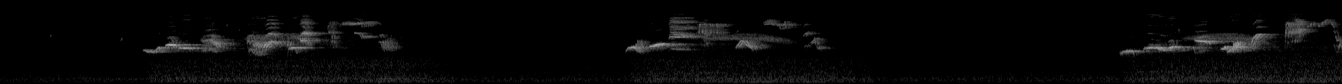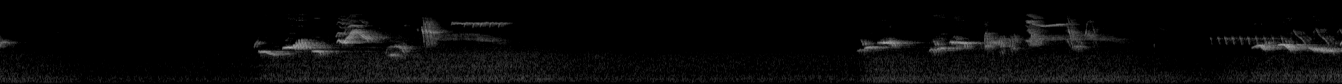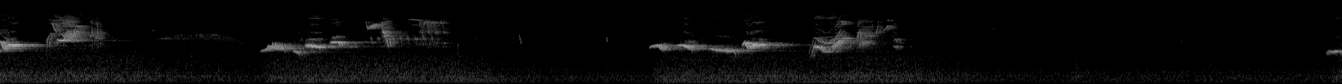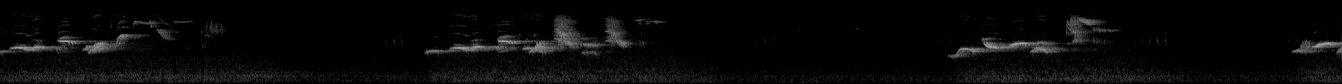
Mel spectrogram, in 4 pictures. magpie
1.4s 4.0s, 11.2s 13.6s, 22.0s 24.7s, 25.6s 28.0s, 29.4s 32.2s, 33.3s 36.0s, 40.1s 42.5s, 44.5s 47.0s, 49.8s 52.0s, 53.2s 53.6s

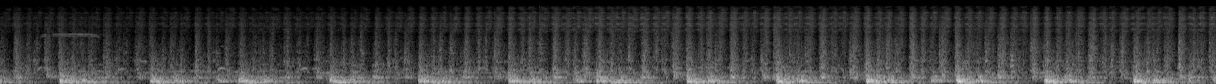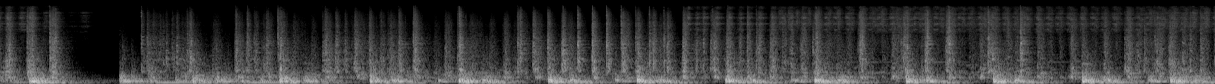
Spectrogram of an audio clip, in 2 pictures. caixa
0.0s 6.8s

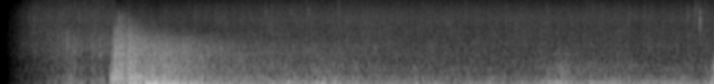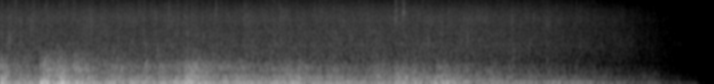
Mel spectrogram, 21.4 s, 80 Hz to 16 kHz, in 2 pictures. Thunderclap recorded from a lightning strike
1.0s 5.5s, 10.6s 17.6s

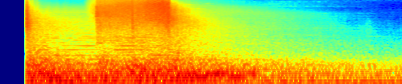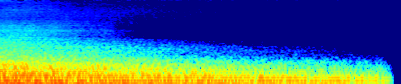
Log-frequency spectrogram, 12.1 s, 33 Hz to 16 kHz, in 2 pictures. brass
0.4s 4.6s

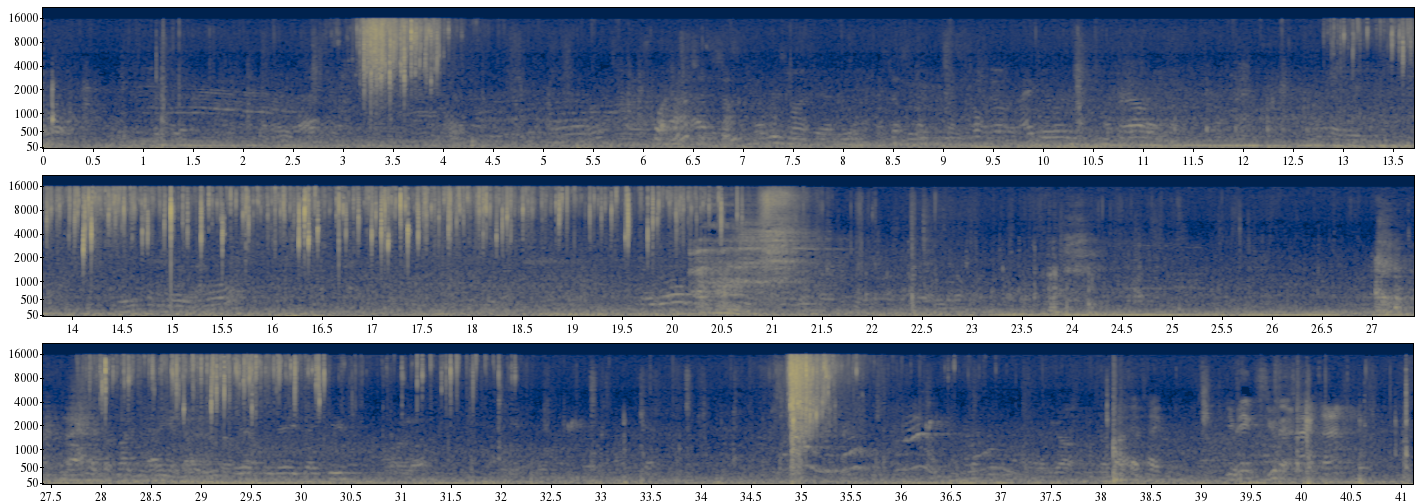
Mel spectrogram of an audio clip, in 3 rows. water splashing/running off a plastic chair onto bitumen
3.0s 4.2s, 12.8s 21.4s, 27.7s 32.2s, 34.7s 35.8s

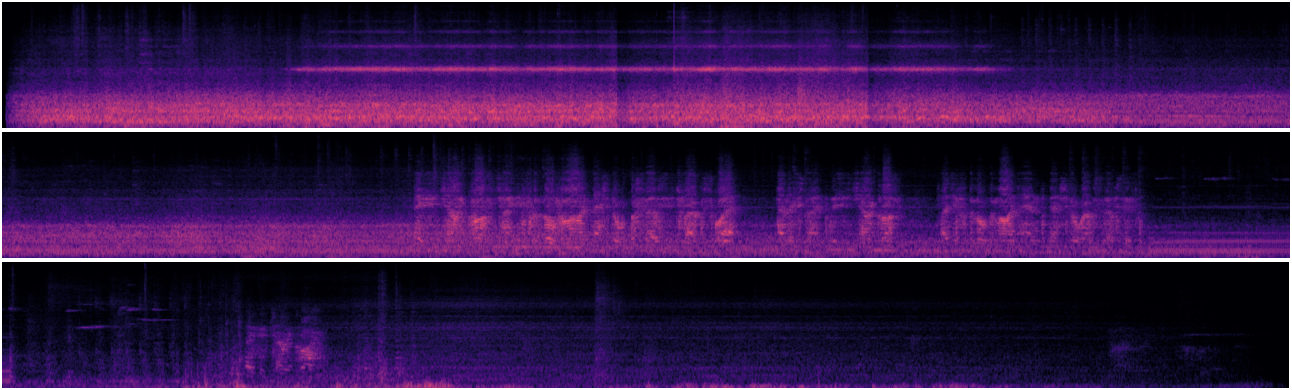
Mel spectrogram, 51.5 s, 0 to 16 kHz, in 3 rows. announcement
22.6s 34.4s, 37.6s 38.7s

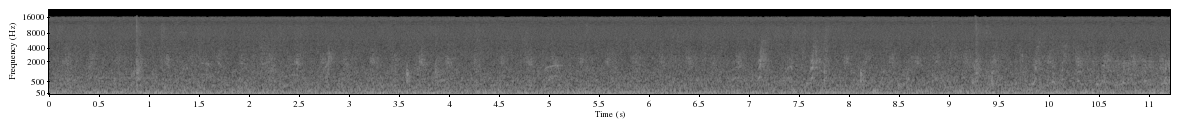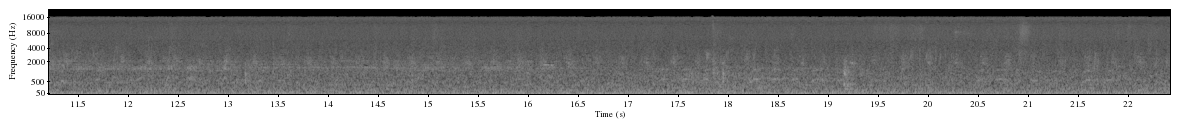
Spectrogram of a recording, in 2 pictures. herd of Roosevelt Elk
10.0s 22.4s

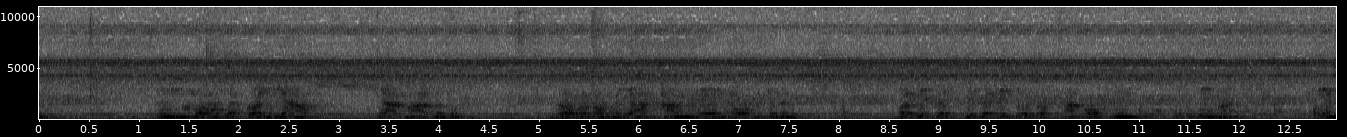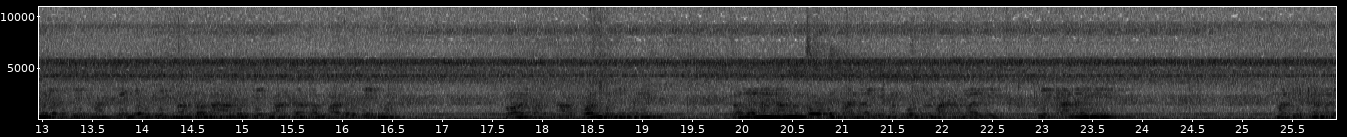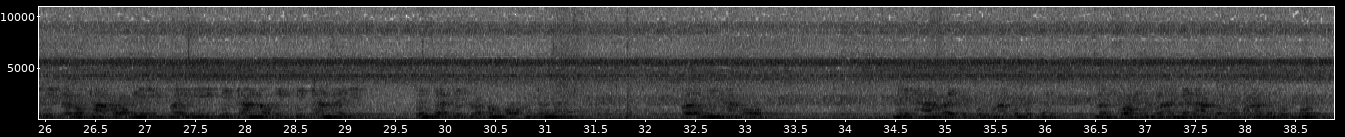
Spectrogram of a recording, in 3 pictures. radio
1.2s 2.8s, 3.4s 4.3s, 5.2s 7.6s, 8.6s 12.1s, 12.8s 16.6s, 17.6s 19.2s, 19.9s 23.9s, 25.4s 31.4s, 32.4s 33.2s, 34.5s 38.8s

